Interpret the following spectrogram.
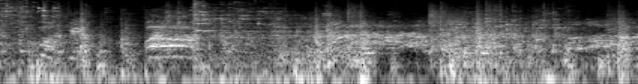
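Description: Crockery and glass smashing again and again in a close fight, with grunting and straining voices between the crashes.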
